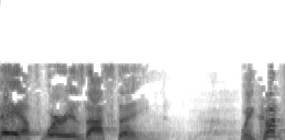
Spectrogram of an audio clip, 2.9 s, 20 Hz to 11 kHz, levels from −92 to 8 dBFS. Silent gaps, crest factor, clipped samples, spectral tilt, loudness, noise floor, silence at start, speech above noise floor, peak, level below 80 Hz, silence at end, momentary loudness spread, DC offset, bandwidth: none; 16 dB; under 0.1%; -4 dB/octave; -17 LUFS; -56 dBFS; 0 s; 38 dB; -2 dBFS; -62 dBFS; 0.05 s; 13 LU; under 0.1%; 6.2 kHz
